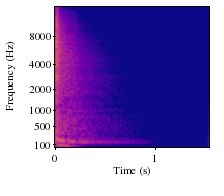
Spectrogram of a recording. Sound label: Tom, Alesis DM-PRO, Drum Machines, Toms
